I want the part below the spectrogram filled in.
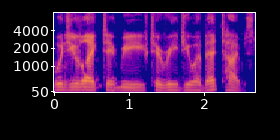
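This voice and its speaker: Putting on a character voice, a man speaks at a fairly low pitch with monotone, flat intonation. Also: moderate pace. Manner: creepy, unsettling.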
